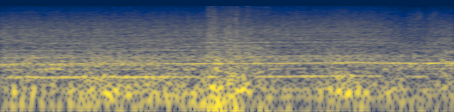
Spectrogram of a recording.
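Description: A car scrapes against a roadside barrier.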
